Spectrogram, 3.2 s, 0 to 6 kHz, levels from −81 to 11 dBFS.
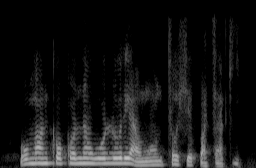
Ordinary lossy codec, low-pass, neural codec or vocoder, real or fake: none; 5.4 kHz; codec, 16 kHz, 2 kbps, FreqCodec, smaller model; fake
